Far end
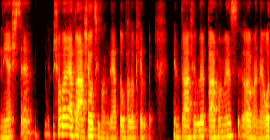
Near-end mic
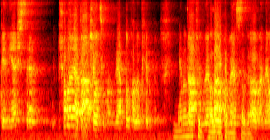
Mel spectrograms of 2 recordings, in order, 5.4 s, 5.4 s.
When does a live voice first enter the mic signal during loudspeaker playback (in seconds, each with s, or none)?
3.5 s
